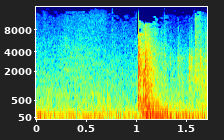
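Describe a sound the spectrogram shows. Metal shopping trolleys rattle and clank.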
